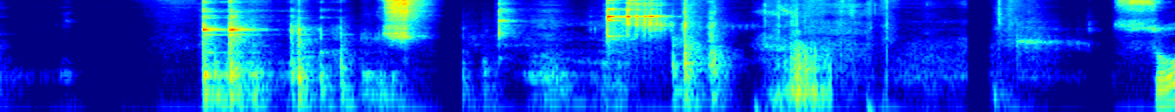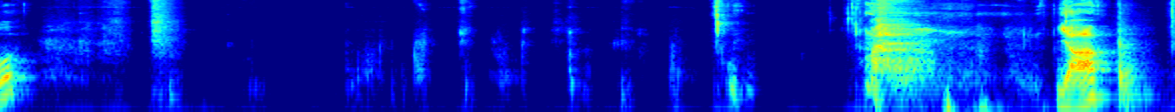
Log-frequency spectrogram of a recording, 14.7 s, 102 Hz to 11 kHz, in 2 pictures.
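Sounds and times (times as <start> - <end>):
0.33-litre glass bottle clinking and knocking while handled and opened: 1.3 - 2.1, 3.8 - 4.5
speech: 2.4 - 2.6, 7.2 - 7.5, 14.0 - 14.5.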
